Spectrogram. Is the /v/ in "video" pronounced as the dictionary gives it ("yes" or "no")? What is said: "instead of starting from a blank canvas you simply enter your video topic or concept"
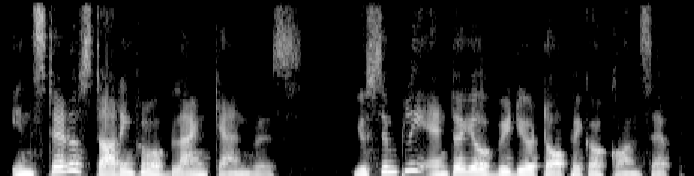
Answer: yes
